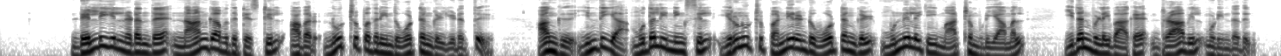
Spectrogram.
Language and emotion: Tamil, neutral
